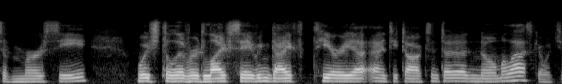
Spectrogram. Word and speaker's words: diphtheria: I'm That's not in front of No, P H would be f No, I know.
